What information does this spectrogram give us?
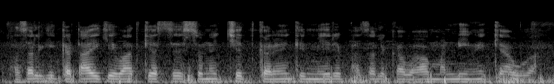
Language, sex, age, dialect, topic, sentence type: Hindi, male, 18-24, Kanauji Braj Bhasha, agriculture, question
